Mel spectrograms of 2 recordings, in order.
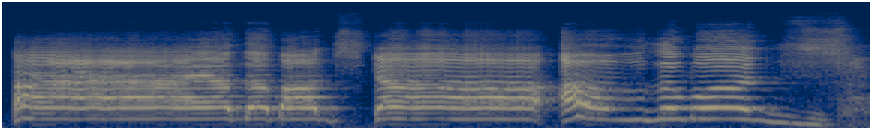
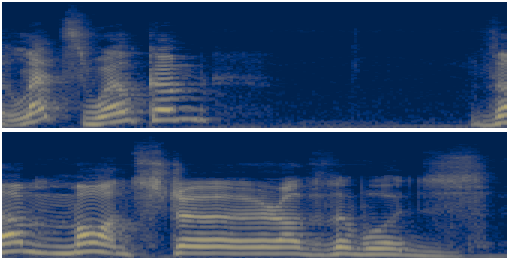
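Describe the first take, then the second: First: High, drawn-out creature voice; little monster. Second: Slow, grand introduction of a guest; beaming. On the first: Small monster introducing itself to friends, high proclamation. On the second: Owl welcoming the monster to the meeting, beaming. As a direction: draw out the name like an announcer. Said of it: "Owl beamed". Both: A narrator's reading.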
